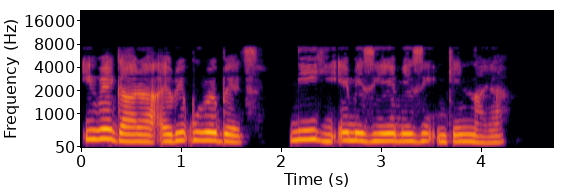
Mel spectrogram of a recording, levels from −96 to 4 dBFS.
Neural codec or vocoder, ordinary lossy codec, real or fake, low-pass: vocoder, 22.05 kHz, 80 mel bands, Vocos; none; fake; 7.2 kHz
